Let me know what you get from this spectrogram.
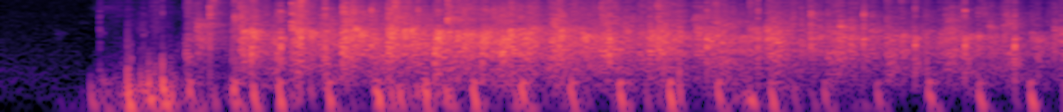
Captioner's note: applause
